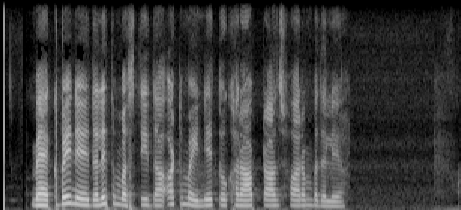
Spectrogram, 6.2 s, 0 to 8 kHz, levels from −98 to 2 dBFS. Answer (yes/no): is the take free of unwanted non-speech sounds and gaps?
yes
